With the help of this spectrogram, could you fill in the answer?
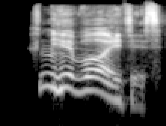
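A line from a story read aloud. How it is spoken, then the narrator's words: Laughing. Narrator (Russian): засмеялся Лайхом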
